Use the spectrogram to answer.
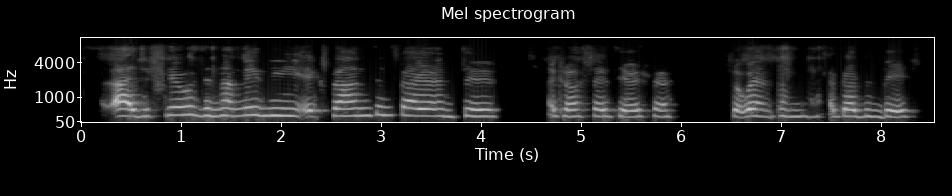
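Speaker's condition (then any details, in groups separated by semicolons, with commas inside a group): Cerebral palsy; affects balance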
